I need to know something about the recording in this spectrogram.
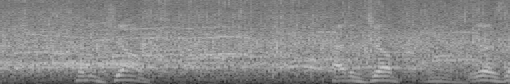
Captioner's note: cheers and applause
